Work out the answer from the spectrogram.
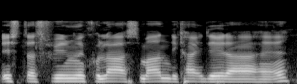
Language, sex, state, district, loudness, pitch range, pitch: Hindi, male, Assam, Kamrup Metropolitan, -14 LUFS, 130-140 Hz, 135 Hz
